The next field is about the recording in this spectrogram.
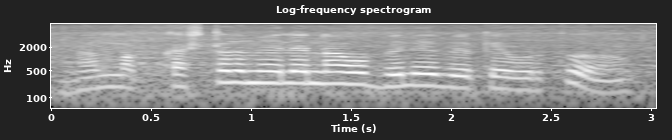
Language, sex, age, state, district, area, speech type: Kannada, male, 60+, Karnataka, Kodagu, rural, spontaneous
